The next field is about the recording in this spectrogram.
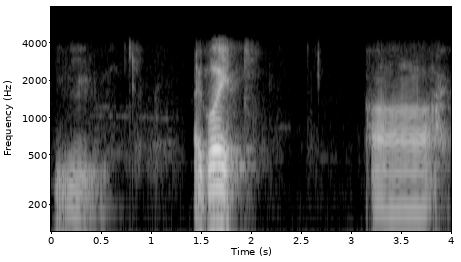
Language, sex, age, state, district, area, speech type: Manipuri, male, 60+, Manipur, Churachandpur, urban, conversation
